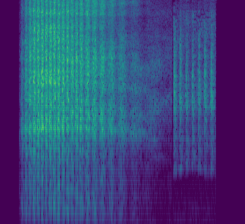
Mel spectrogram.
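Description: Intro sound effect for an animated logo: a loud rush of rapidly fluttering noise that starts just after the beginning and fades away over about a second, followed near the end by a short, thinner buzzing sound.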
